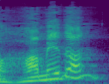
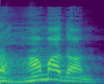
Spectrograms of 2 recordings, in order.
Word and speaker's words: ہمدان: کا رہنے والا ہے، اس کا تلفظ جو ہے وہ حمیدان اور حمدان، میم کے نیچے زیر اور میم کے اوپر زبر، دونوں طرح ہے، حمیدان حمدان۔ یہ دو ان حمدان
